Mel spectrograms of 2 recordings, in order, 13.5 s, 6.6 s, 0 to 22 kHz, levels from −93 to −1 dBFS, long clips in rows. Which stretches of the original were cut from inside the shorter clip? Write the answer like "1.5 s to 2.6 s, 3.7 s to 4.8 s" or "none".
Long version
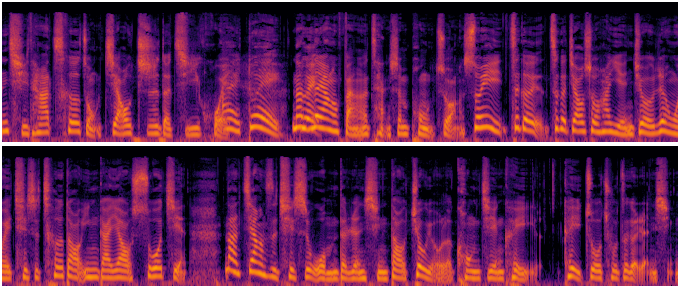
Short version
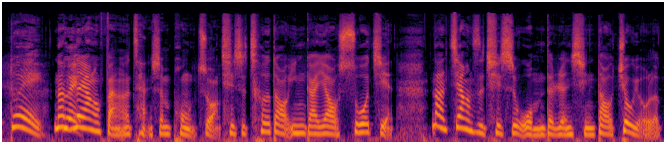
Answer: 4.6 s to 6.9 s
